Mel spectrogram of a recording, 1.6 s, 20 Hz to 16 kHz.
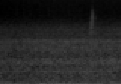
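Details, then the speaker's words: Beelink GTR6 mini PC with AMD Ryzen 9 6900HX at about 10 W idle, mic a short distance away: steady even airy fan hiss, no pulsing or rattle, audibly not quiet; normal fan noise at idle. "so I mean the thing about this is it's definitely not quiet and you're only talking about like a 10 watt idle so it's just one of those things where I wish that this was a little bit quieter especially at idle"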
